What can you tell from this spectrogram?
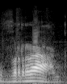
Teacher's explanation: Vrag, here you will see that ge is changing into ke. Vrag, the sound is of ke at the end. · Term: devoicing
